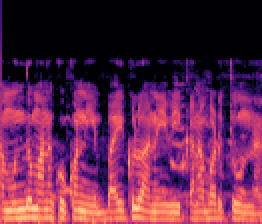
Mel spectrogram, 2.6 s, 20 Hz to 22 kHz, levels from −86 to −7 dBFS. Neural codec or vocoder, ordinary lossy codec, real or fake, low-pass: none; none; real; 7.2 kHz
